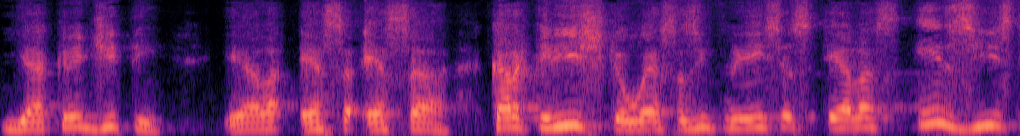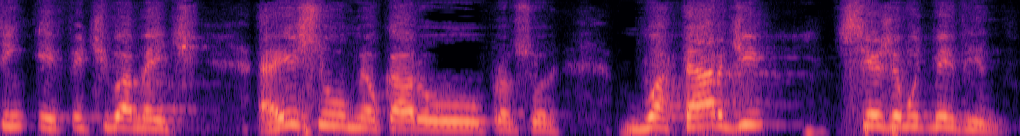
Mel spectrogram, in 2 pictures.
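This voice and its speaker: Husky, upbeat TV host man. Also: high voice, moderate pace. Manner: chatty, upbeat presenter with jokes. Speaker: TV show host. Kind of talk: local TV interview. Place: TV studio.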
